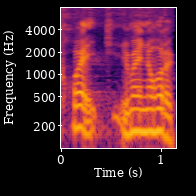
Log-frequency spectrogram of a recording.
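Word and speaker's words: quaich: In Scotland, these are called, it looks like quash, but it's pronounced quake. Everybody know what a quake is?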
